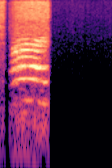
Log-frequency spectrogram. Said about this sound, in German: Mhm, Katze stimmt mir zu.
